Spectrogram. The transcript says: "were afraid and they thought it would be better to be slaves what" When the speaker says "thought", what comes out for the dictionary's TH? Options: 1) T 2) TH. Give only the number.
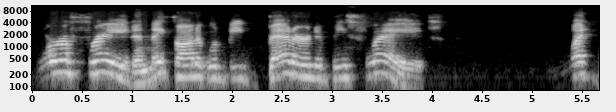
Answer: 2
